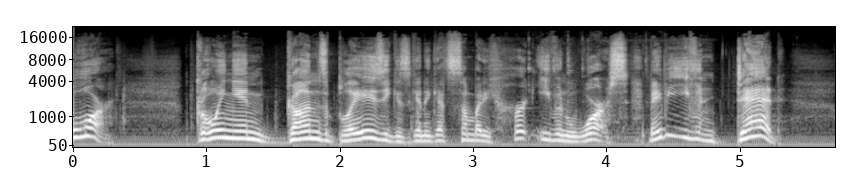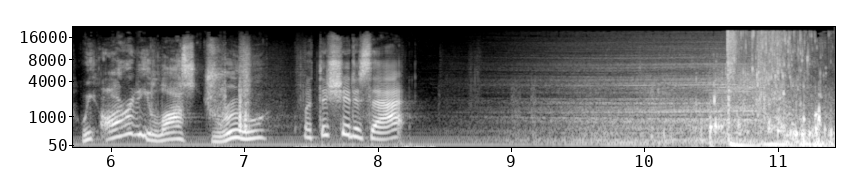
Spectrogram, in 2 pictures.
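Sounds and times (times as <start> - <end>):
speech: 0.0 - 8.3
low rumbling hum: 8.2 - 11.4.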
